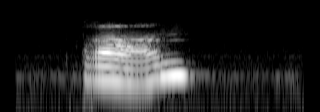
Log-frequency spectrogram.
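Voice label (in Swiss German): "bram", Alsatian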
